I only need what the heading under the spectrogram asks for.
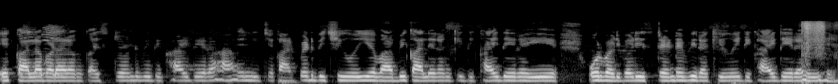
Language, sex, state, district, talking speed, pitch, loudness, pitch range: Hindi, female, Bihar, Vaishali, 250 wpm, 175 Hz, -17 LUFS, 170-180 Hz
